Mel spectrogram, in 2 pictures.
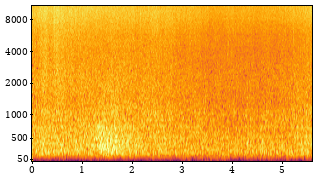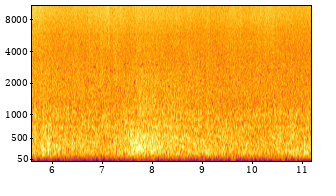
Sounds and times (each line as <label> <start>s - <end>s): waves 0.0s - 11.1s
